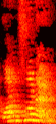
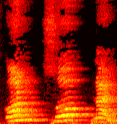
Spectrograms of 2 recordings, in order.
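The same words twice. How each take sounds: First: Said in the usual way. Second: "consonant" very slowly as কন, সো, ন্যান্ট; three syllables apart. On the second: Shown as a demonstration. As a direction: give "consonant" three separate slow beats. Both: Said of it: "এর তিনটি syllable আছে".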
